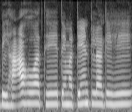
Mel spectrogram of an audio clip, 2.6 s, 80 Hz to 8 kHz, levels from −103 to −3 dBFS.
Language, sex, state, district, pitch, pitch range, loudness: Chhattisgarhi, female, Chhattisgarh, Bastar, 235 Hz, 235-245 Hz, -18 LUFS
